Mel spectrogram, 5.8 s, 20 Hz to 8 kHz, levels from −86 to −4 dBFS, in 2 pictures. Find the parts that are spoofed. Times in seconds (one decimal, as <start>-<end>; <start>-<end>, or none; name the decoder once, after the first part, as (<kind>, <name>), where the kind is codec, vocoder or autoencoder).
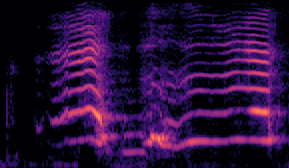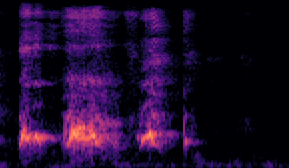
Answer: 0.8-4.3 (autoencoder, DAC-VAE)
